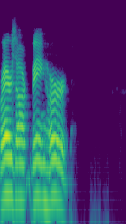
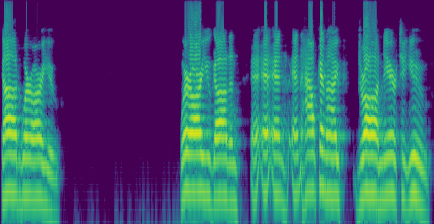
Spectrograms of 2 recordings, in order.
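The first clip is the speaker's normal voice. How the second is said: a louder, pleading cry to God; 5 dB louder than usual. Retold or imitated. Thirsty soul crying out to God, louder pleading. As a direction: call out to God, searching. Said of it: "a voice within us that gets thirsty and cries out".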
